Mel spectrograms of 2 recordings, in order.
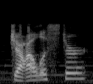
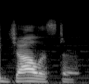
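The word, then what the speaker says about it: Jalester: I don't know oh here it is jalis it is apparently jalis okay rhymes with ballister yeah jall so I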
